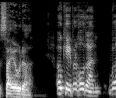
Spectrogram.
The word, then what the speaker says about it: Scioto: It ends in an O, and people pronounce it Scioto.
